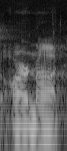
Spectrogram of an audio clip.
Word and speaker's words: R-naught: It's the letter R with little zero in the corner. They pronounce it R-naught.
